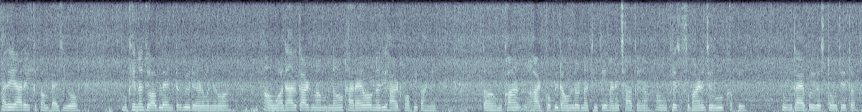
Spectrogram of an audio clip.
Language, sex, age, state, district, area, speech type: Sindhi, female, 45-60, Delhi, South Delhi, urban, spontaneous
